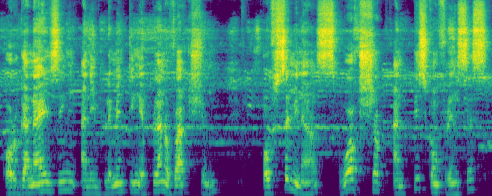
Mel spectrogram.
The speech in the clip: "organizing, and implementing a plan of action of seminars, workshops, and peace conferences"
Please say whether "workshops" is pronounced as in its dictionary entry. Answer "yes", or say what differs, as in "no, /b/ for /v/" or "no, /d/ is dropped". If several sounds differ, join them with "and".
no, /s/ is dropped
